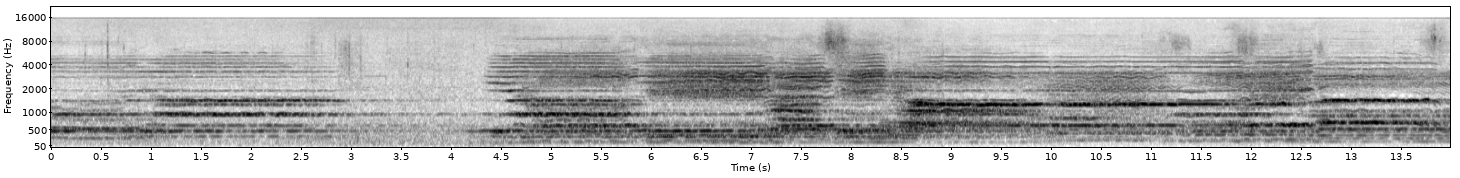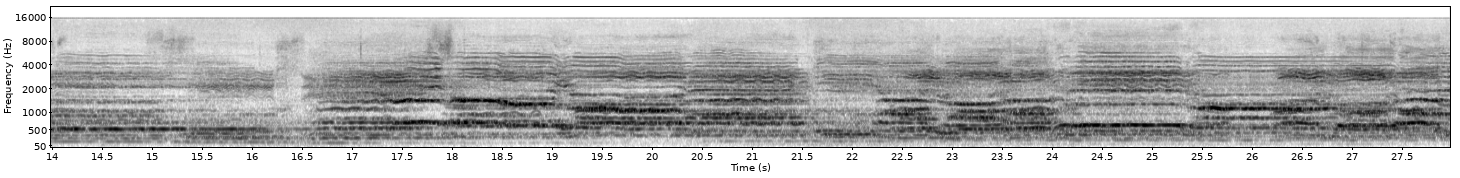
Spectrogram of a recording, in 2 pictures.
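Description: Choir singing sacred music, several voices holding long notes with vibrato. There is a brief lull about three seconds in, then the singing swells back.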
